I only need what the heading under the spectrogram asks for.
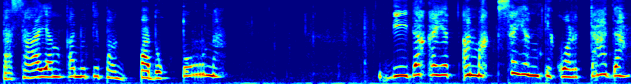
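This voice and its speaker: A woman's voice: sits high, takes it slowly. A woman with a Filipino accent playing a chatty, complaining fruit stall worker in a radio drama. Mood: gossipy, complaining. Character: grumbling, gossipy female fruit stall worker. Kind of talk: Ilocano radio drama acting.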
